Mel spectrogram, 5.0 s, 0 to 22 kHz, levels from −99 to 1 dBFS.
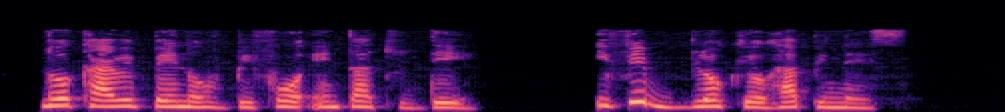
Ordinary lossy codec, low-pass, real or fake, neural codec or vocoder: none; 7.2 kHz; real; none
